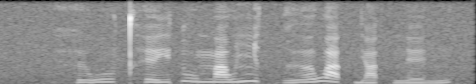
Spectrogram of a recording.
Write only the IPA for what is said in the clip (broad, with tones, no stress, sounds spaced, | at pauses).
h ɨ˨˩˦ w u˧˥ t̪ʰ e˧˥ j ɗ u˧ m a˧˥ w ɲ ə˨˩ k̚ ɣ ɨ˧˥ ə̯ w a˨˩ t̚ j a˨˩ t̚ n e˨˩˦ ŋ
